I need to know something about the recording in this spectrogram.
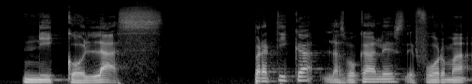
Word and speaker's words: Nicolás: Nicholas, Nicolás. Practica las vocales de forma aislada. I, O, A. I, O, A. Nicolás. Por cierto, la L española se pronuncia con la lengua empujada hacia el frente, mientras que la L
